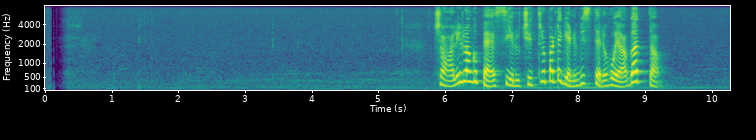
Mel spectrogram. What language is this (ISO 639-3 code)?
sin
